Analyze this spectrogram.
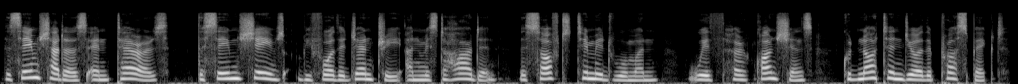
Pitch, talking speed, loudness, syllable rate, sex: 230 Hz, 145 wpm, -16 LUFS, 4.6 syllables/s, female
